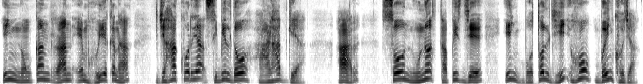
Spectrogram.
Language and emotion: Santali, disgusted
